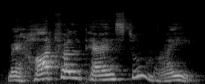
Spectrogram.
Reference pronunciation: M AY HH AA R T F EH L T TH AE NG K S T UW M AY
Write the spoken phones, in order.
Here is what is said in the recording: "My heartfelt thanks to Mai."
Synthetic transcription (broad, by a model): M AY HH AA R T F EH L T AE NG S T UW M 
